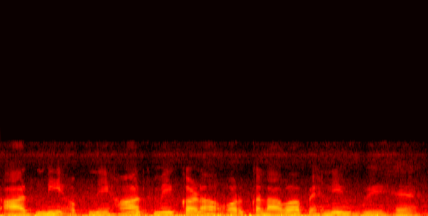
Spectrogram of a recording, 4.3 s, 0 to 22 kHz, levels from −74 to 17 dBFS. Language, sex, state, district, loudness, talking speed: Hindi, female, Uttar Pradesh, Lalitpur, -17 LUFS, 140 wpm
